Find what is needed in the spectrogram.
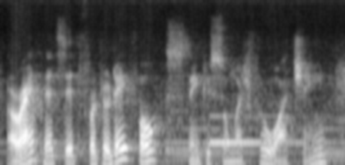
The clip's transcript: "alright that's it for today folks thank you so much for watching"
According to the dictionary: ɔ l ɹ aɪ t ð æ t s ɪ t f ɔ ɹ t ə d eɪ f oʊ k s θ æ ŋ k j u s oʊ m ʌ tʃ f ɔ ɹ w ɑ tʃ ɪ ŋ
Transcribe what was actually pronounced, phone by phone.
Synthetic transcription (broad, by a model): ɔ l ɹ aɪ t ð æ t s ɪ t f ɔ ɹ t ə d eɪ f oʊ k s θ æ ŋ k j u s oʊ m ʌ tʃ f ɔ ɹ w ɑ tʃ ɪ ŋ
